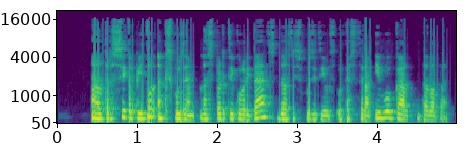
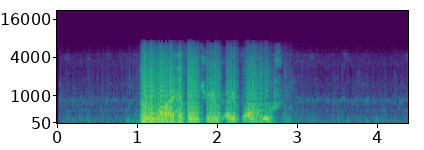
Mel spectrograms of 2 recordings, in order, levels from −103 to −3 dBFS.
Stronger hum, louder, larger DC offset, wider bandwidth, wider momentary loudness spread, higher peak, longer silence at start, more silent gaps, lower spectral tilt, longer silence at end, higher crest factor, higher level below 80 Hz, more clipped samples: neither; first, -16 LUFS vs -23 LUFS; neither; first, 16 kHz vs 7 kHz; about the same, 8 LU vs 10 LU; about the same, -2 dBFS vs -4 dBFS; second, 0.45 s vs 1.05 s; neither; about the same, -7 dB/octave vs -7 dB/octave; second, 0.1 s vs 1.5 s; second, 14 dB vs 20 dB; first, -42 dBFS vs -50 dBFS; neither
